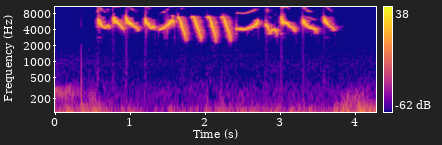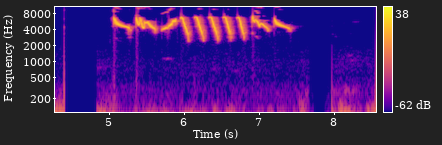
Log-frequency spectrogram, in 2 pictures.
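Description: A small songbird sings a rapid, high twittering song close by, in two bursts.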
